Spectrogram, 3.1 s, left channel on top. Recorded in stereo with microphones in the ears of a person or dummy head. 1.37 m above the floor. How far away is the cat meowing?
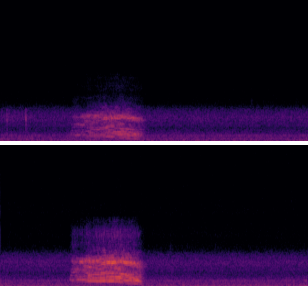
About 0.7 m.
